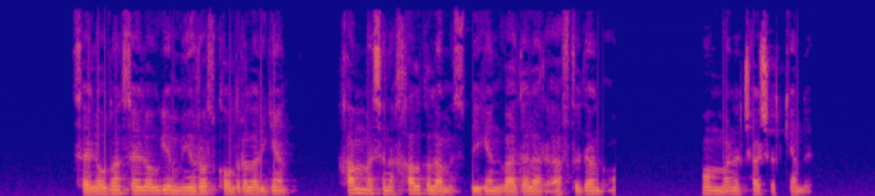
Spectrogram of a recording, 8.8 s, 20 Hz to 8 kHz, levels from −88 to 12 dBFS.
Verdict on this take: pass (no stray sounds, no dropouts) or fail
pass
